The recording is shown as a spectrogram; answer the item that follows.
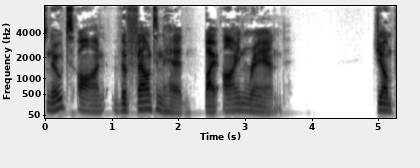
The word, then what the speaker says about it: Ayn Rand: it is their own souls end quote that's ein rand from the introduction to the fountainhead so ein ran and that's how you pronounce her name ein uh she's kind of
